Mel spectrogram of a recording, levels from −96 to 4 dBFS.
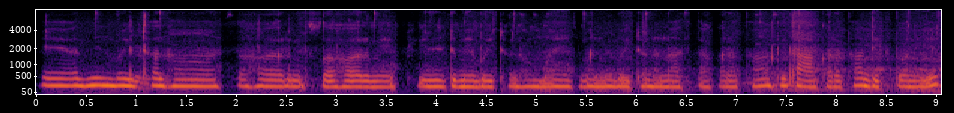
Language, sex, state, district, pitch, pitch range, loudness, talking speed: Chhattisgarhi, female, Chhattisgarh, Balrampur, 185 Hz, 175-200 Hz, -38 LUFS, 185 wpm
